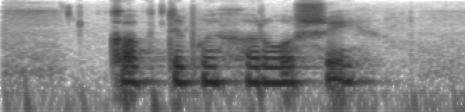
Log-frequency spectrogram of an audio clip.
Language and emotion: Russian, neutral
